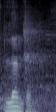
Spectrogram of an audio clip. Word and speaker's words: London: noun and likewise um to pronounce the capital city of England correctly it's London okay London there's a bigger stress at the end there lond uh sorry at the beginning London but two stressors in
